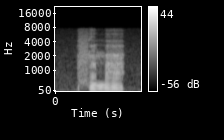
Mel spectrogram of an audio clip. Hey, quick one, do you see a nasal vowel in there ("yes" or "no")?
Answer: yes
